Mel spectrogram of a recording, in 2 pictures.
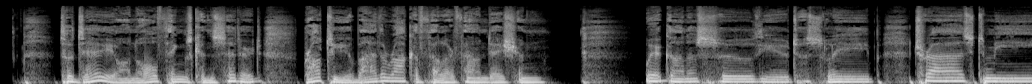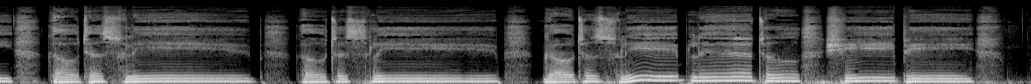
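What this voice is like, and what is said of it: Soft, soothing public-radio announcer voice. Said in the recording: “let me do an NPR voice”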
